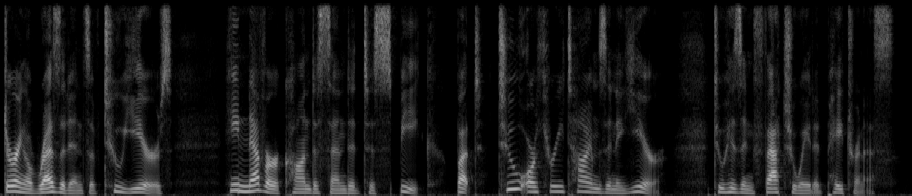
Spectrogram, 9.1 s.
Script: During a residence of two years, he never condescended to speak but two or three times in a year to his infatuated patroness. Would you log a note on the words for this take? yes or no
no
